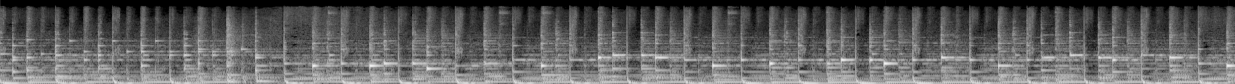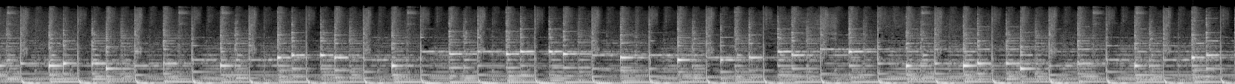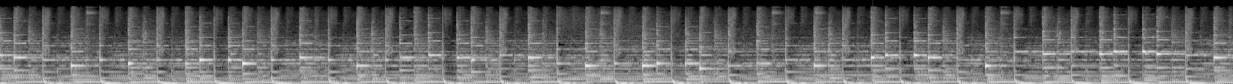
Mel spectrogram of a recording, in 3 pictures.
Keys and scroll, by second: 4.6 Delete, 6.5 Delete, 33.1-33.7 typing, 34.4 ctrl+a.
